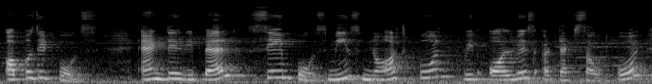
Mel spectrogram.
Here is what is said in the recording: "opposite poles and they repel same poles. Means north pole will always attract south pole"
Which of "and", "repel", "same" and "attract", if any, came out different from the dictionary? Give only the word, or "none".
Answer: attract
